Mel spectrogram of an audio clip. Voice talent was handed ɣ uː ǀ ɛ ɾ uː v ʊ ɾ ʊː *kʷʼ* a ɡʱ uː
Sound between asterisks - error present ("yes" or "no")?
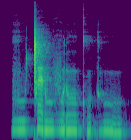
no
